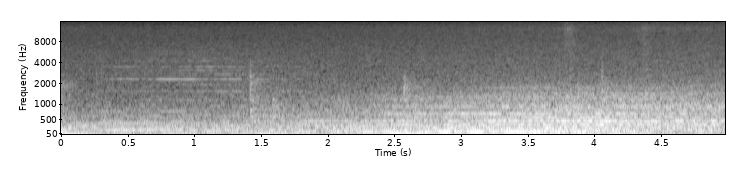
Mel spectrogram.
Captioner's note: none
